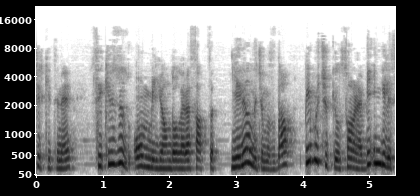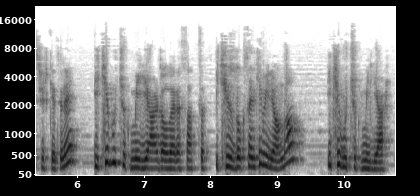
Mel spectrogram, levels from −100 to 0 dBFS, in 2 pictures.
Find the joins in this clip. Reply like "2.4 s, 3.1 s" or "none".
none

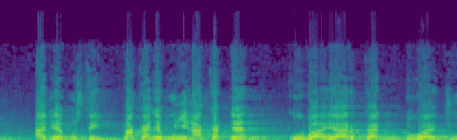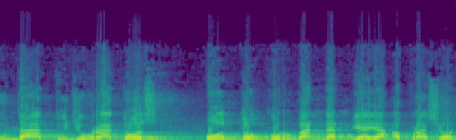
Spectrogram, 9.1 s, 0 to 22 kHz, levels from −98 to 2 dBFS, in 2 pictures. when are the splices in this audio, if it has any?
none

